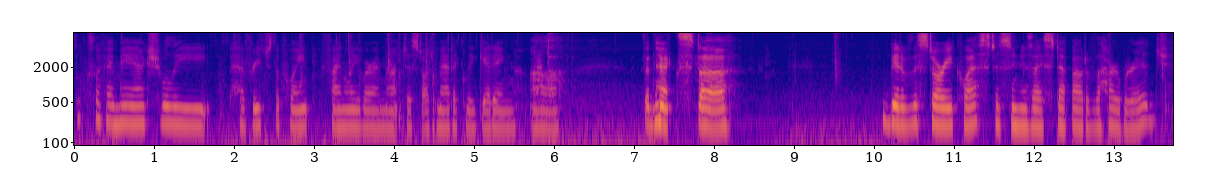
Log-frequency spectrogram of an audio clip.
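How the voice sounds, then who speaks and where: A woman streaming a game, thinking aloud in an unhurried, casual way. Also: medium pitch, level tone, slight background noise. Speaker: gaming streamer. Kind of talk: casual gameplay commentary.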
